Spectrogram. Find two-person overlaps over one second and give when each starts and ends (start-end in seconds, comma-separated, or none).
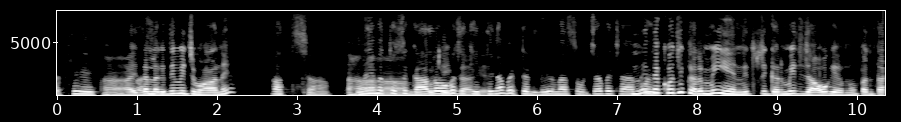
3.8-5.5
